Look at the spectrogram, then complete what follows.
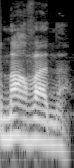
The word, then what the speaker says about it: marovany: Moi, il y a un dérivé de la vali que j'adore, c'est le Marwan. Oui. Qui s'écrit Marovani.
